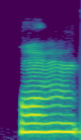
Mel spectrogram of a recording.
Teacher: Circle your lips for dhamma and make it 2 counts long.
